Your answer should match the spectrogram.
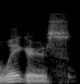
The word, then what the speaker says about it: Uyghurs: So the Uyghurs, and I'll say it properly because I'm not afraid.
